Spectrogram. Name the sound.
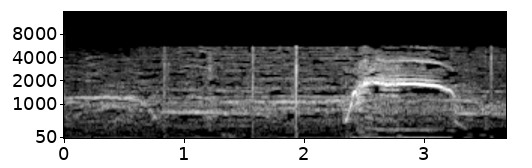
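audience screaming and cheering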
